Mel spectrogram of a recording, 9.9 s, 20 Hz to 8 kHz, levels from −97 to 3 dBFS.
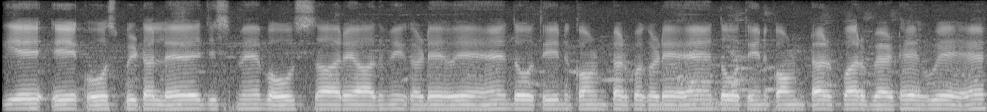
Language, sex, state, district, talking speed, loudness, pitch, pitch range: Hindi, male, Uttar Pradesh, Saharanpur, 140 wpm, -15 LUFS, 115 Hz, 115-120 Hz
